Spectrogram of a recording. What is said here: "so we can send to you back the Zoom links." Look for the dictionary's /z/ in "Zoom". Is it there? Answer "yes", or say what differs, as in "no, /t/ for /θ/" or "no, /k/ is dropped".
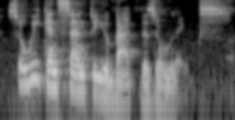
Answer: yes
